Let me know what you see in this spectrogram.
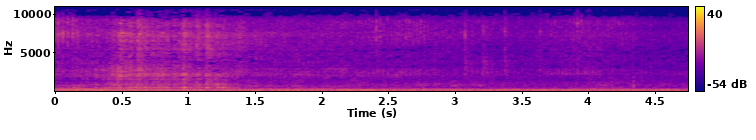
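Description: BMW E46 sedan's engine running at steady revs while the car slides sideways in a slow drift.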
